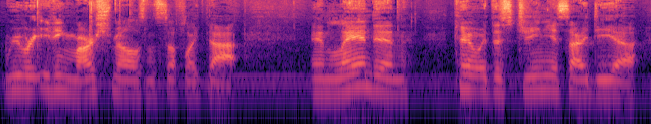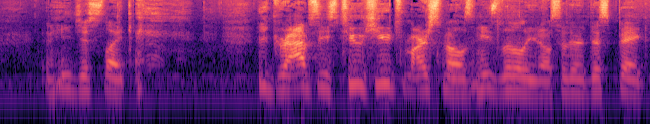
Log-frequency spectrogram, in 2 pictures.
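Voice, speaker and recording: A man's voice: a little high, moderate pace, a little hiss or hum. Chatty man at a winter campsite. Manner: chatty, animated when telling stories. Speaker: channel host. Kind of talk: casual storytelling vlog.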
